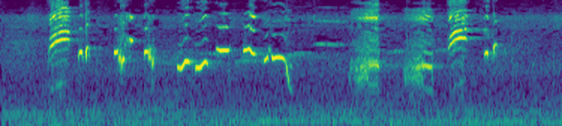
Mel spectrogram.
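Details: Oriental magpie-robin singing a rapid run of clear whistled notes mixed with sharp chirps and short rising and falling slurs, with a steady background hiss.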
